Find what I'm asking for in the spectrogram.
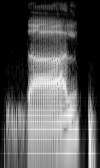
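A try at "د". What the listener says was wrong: It should be subtle. You must not press the tongue too hard at the hill. It should be more softer, gentler.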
